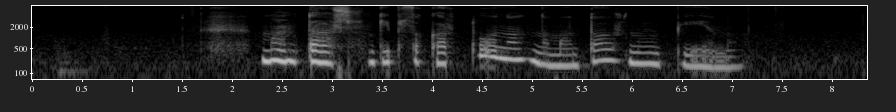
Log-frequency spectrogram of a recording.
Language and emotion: Russian, sad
